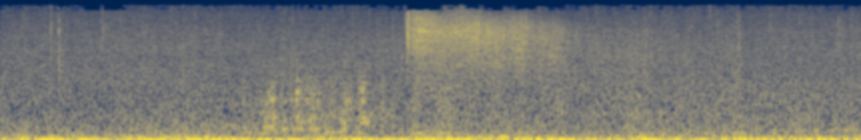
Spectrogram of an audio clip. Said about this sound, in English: I was hoping this rain would let up in the morning, but my gods.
